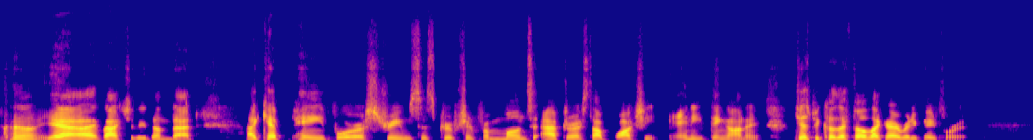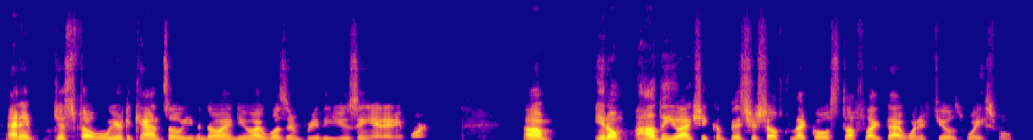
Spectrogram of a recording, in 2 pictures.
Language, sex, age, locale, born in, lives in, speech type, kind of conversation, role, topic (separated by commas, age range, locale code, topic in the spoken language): English, male, 40-44, en-US, United States, United States, read, expert-assistant, asker, How can I get better at spotting microeconomic principles, like incentives or opportunity cost, in my everyday spending?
